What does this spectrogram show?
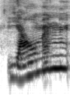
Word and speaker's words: Yemen: so our next slide yemen yaomin is also how you may pronounce it but i i heard yemen to begin with and that's what i've always said so all right our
